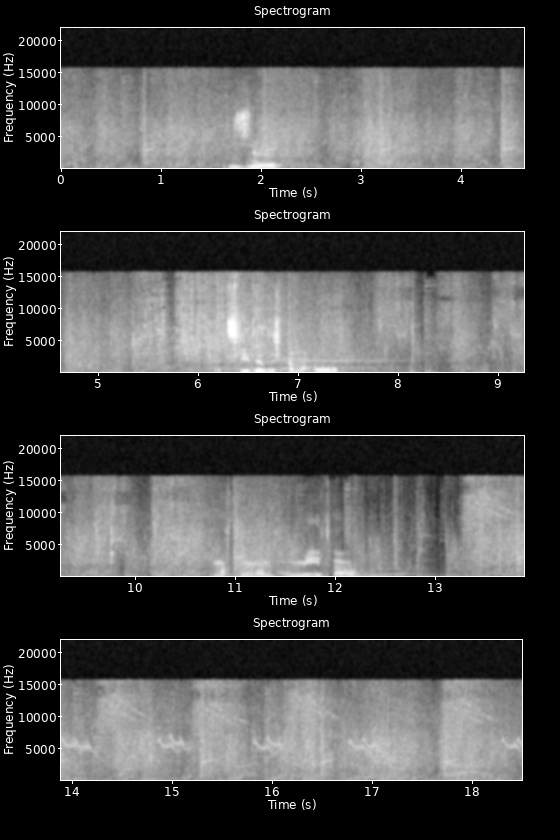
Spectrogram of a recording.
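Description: Small crashes, thuds and blasts from a video game battle play on and off.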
